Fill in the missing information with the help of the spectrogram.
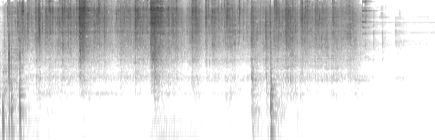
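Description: Plastic packaging bag crinkling and rustling as it is opened by hand, with several sharp clicks, until about seven seconds in.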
